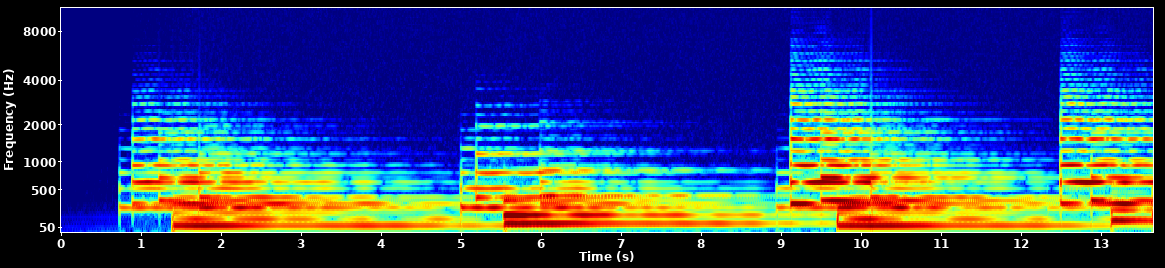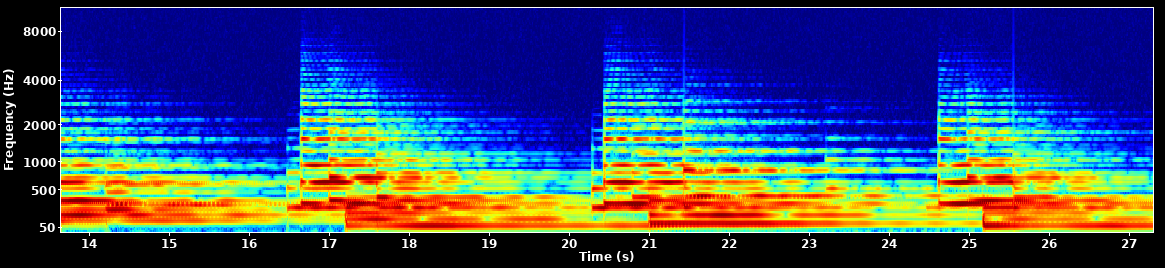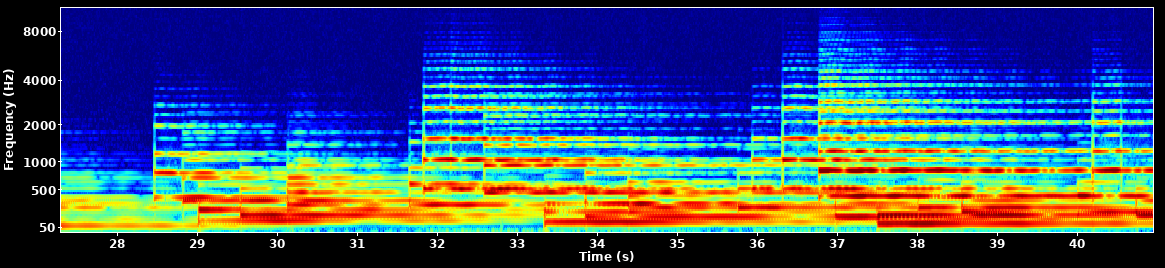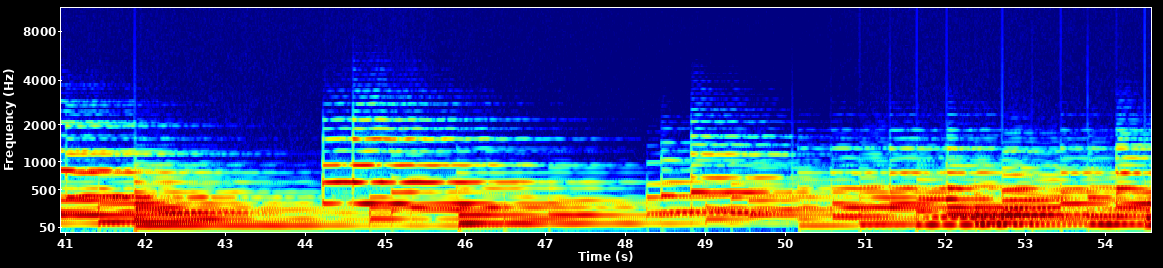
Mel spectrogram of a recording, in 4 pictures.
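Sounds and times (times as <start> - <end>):
Roland System8 synthesizer: 0.8 - 54.5.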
